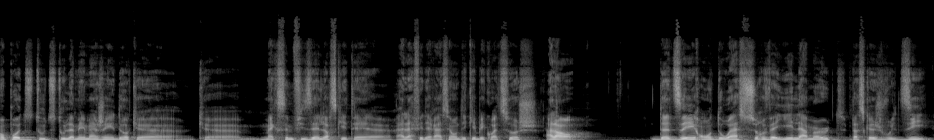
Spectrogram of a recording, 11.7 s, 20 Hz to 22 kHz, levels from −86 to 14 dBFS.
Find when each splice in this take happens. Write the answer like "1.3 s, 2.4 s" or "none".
6.8 s, 10.6 s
